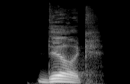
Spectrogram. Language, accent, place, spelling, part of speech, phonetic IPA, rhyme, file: German, Germany, Berlin, Dirk, noun / proper noun, [dɪʁk], -ɪʁk, De-Dirk.ogg
- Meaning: a male given name from Low German, variant of Dietrich, equivalent to English Derek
